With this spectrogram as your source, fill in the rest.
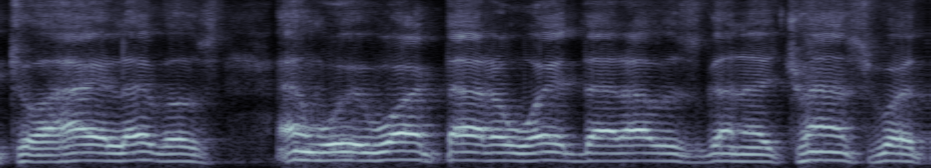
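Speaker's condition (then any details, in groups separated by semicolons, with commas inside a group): ALS; voice affected and fading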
